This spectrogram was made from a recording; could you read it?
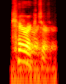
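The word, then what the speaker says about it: Character (χαρακτήρ): The imprint, the word imprint in Greek is character. Say that. Character. That's literally the Greek word. That's how it's pronounced.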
